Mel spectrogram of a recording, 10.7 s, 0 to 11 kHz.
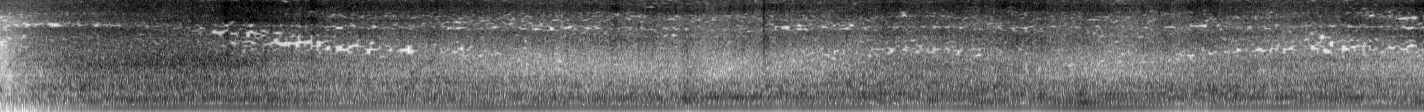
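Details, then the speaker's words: Bosch ARM3400 lawn mower after motor bearing replacement: steady, even motor hum with constant low tone and no grinding or rattle; runs smoothly and healthy. "Well, that worked out quite well. You know, the bearing, having the bearing replaced in Marmaris at the Bosch Centre cost a tenner."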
